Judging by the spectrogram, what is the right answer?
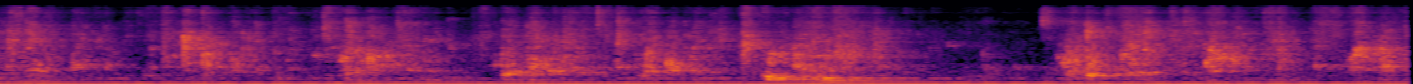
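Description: Water splashing and sloshing in a bathtub in irregular bursts as a baby monkey is bathed.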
